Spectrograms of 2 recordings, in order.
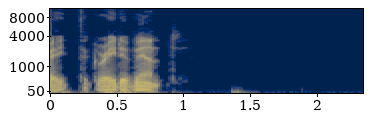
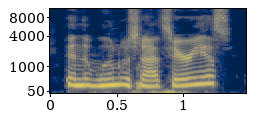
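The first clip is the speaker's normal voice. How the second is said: high eager puppet voice; 12 semitones higher, 4 dB louder than usual. A narrator's reading. Pinocchio relieved, asking.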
